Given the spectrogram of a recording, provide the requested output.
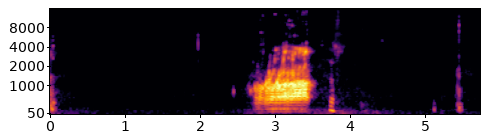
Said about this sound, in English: Why is he keep gargling water in his mouth? What does that mean?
